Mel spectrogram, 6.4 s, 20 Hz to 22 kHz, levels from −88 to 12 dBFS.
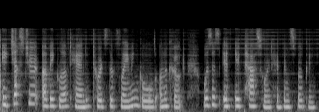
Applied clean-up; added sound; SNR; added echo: neural separator model SepFormer DNS4.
